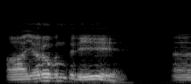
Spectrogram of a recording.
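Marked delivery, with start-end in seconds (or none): none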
